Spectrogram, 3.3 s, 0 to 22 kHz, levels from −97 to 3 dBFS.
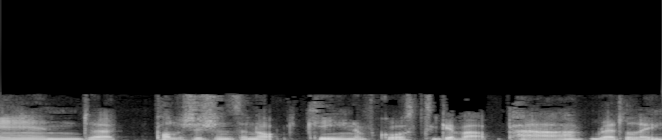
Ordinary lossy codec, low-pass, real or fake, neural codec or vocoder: MP3, 32 kbps; 7.2 kHz; real; none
